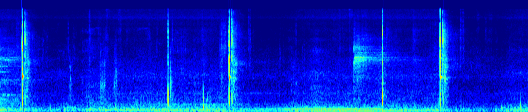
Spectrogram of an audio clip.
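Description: Softball bat striking pitched balls: sharp cracks every few seconds, with lighter knocks between them.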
